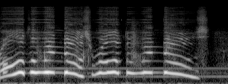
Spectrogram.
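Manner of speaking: frantic screaming, very high-pitched and very loud. Retelling mom in the driver's seat as monkeys rushed the car: imitating mom screaming. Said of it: "in the driver's seat screaming".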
